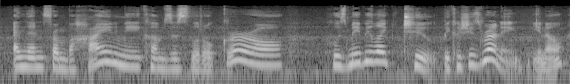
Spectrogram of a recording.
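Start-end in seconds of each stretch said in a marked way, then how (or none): none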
